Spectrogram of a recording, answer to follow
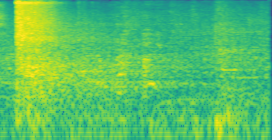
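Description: A short, loud crash about a tenth of a second in, fading within half a second: a rider landing a front flip in a foam pit, the loose foam blocks taking the impact.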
